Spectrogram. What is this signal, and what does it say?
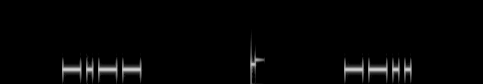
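Morse code, heard as a keyed tone, about 20 wpm, 700 Hz. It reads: Y Z
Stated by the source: Single letter and number Morse drill at 20 wpm, from N4LCD.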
